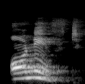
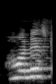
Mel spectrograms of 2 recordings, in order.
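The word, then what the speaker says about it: honest: কারণ হল এইযে দেখ আমি যখন উচ্চারণ করছি আমি বলছি কি অনেস্ট আমি কি বলছি যে অনেস্ট এই এসটি কি হওয়া দরকার তাহলে হনেস্ট হওয়া দরকার কিন্তু উচ্চারণ তো হনেস্ট হচ্ছে না এর উচ্চারণটা কি অনেস্টতো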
